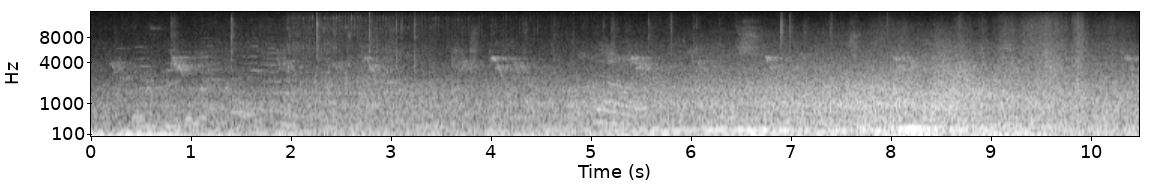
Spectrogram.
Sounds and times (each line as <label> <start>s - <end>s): voices in the street 0.0s - 10.4s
